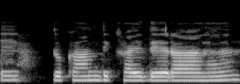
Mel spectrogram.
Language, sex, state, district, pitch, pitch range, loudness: Hindi, female, Bihar, Araria, 190 Hz, 185-195 Hz, -15 LUFS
